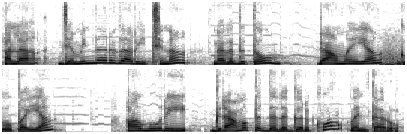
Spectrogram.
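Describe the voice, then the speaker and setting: A woman's voice: a little high, unhurried, long pauses, muffled recording, faint music behind. A woman narrator reading a scripted story.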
